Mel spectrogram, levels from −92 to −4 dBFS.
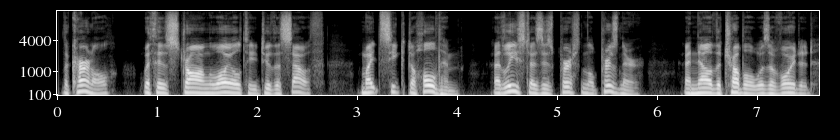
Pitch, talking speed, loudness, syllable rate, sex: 140 Hz, 205 wpm, -19 LUFS, 5.8 syllables/s, male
